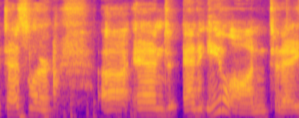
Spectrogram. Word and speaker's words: Tesla: guy is uh he he pronounced Tesla incorrectly yesterday he called him tesler okay Tesla uh and and Elon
